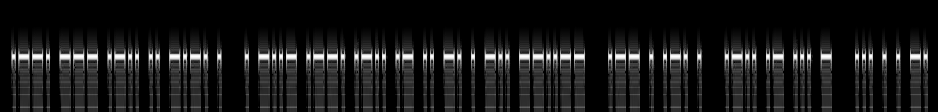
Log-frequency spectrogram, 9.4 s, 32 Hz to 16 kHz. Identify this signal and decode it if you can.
Morse code, heard as a keyed tone, about 36 wpm, 700 Hz. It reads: POLICE EXPLAINED, WERE LAST SEEN
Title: Pangram Challenge v2 - 35wpm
